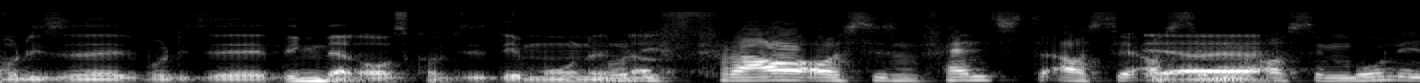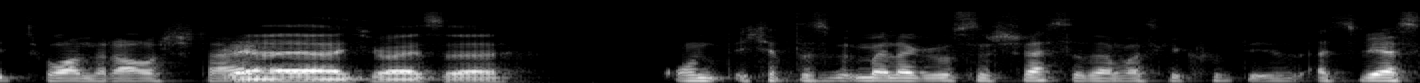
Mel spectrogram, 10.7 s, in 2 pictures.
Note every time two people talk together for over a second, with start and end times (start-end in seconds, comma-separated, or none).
none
